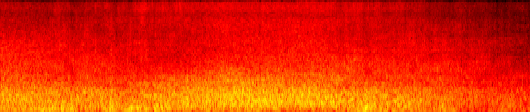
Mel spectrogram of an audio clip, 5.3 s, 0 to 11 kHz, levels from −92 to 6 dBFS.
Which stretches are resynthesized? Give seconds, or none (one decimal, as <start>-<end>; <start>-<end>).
0.5-1.9; 3.3-5.3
